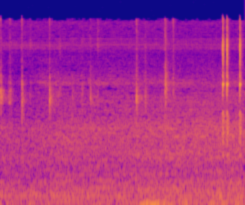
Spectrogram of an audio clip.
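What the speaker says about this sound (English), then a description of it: "I was typing it all, but obviously that didn't work." Keyboard typing in a car mechanic simulator game, a sparse run of faint, quiet key clicks spread over a couple of seconds, with no voice.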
